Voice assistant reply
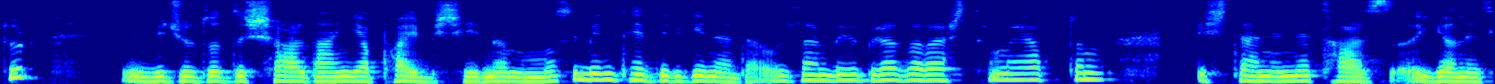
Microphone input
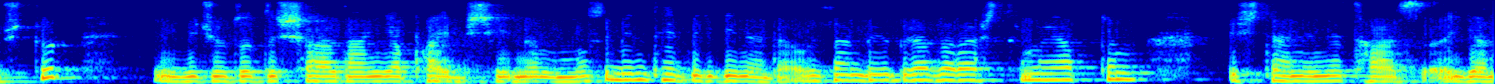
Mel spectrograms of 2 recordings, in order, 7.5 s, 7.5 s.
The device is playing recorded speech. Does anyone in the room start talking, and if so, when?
none

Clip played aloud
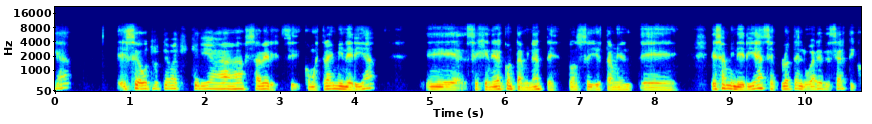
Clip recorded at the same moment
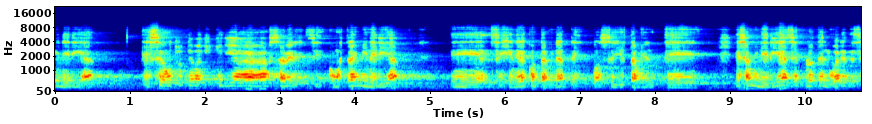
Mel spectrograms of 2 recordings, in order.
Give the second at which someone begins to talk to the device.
none

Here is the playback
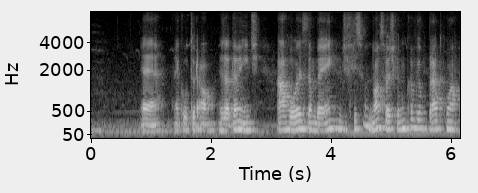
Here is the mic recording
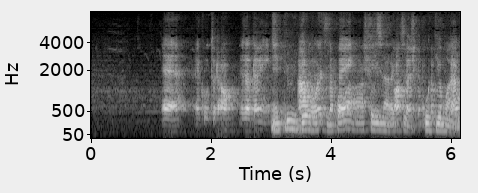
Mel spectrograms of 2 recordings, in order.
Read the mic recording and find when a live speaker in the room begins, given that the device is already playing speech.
3.0 s

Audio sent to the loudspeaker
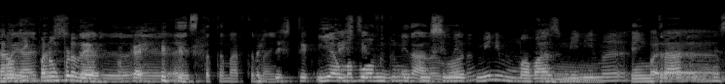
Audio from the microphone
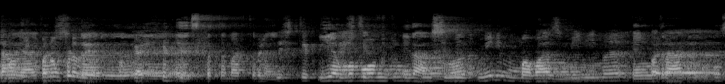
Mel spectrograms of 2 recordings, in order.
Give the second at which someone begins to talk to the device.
none

